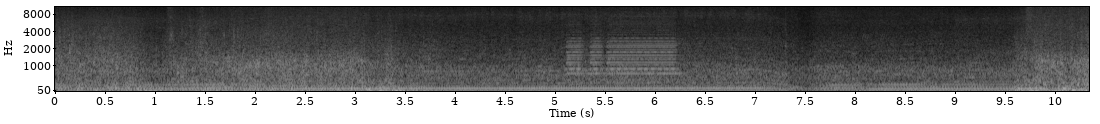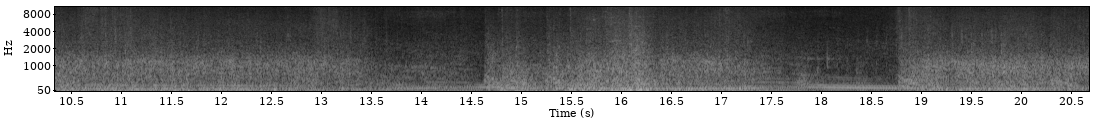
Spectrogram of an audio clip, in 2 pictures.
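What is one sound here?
A van engine hums steadily as it drives.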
